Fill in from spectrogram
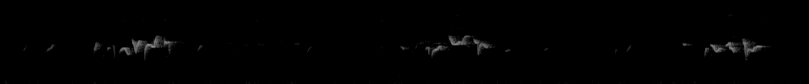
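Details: Trap decoy red-whiskered bulbul luring wild mountain bulbuls: three loud, rich warbled phrases about every three seconds, each a quick tumbling cluster of rising and falling notes, with soft twitters between and steady background hiss.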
